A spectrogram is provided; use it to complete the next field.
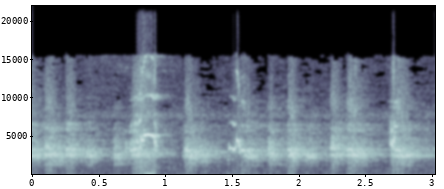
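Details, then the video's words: Slaty-breasted rail lure call: harsh, scratchy high notes in uneven bursts, a little more than one per second, with faint background rustling. "Suara pikat burung weris/Burung sintar semak"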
